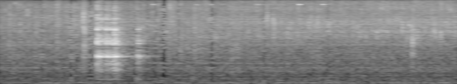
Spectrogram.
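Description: Raw mutton mince sizzling as it fries in hot oil with onions in a kadai, stirred and spread with a wooden spatula. About a second in comes one brief ringing clink, the loudest sound.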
